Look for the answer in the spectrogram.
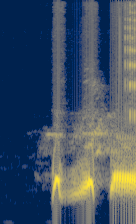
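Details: Spotted dove cooing to lure birds: a brief hooked coo running into a smooth, swelling note, then a steady, slightly pulsing coo cut off abruptly at the end.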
